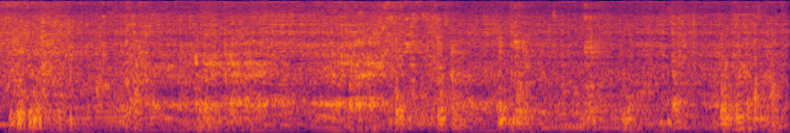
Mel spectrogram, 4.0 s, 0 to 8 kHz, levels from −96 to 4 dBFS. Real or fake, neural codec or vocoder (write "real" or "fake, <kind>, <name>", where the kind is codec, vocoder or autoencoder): real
